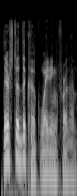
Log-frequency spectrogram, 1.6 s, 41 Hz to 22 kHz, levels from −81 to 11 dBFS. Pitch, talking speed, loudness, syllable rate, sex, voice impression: 95 Hz, 270 wpm, -19 LUFS, 6.4 syllables/s, male, very masculine, very thick, tensed, very powerful, slightly bright, soft, muffled, very fluent, very cool, intellectual, slightly refreshing, sincere, very calm, friendly, reassuring, very unique, elegant, wild, slightly sweet, lively, very kind, slightly intense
